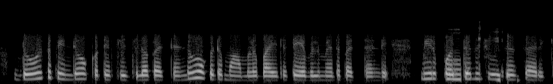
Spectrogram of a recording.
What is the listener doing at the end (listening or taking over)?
listening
